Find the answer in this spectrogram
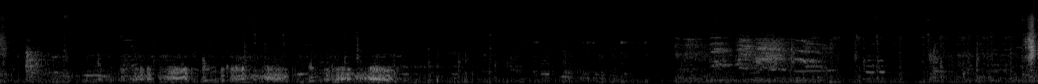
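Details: Domestic "coca" pigeons cooing in low, throaty rolling phrases in a loft, with other loft birds and chatter around them; a hen there is preparing to lay eggs again.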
